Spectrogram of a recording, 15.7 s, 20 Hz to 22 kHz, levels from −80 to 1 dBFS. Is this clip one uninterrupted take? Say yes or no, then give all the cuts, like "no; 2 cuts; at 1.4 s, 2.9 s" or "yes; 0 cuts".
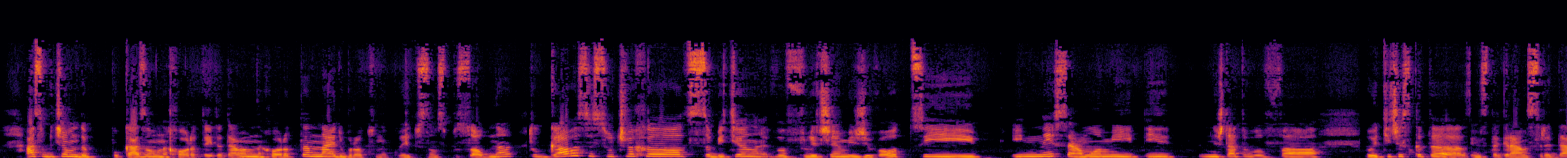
yes; 0 cuts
